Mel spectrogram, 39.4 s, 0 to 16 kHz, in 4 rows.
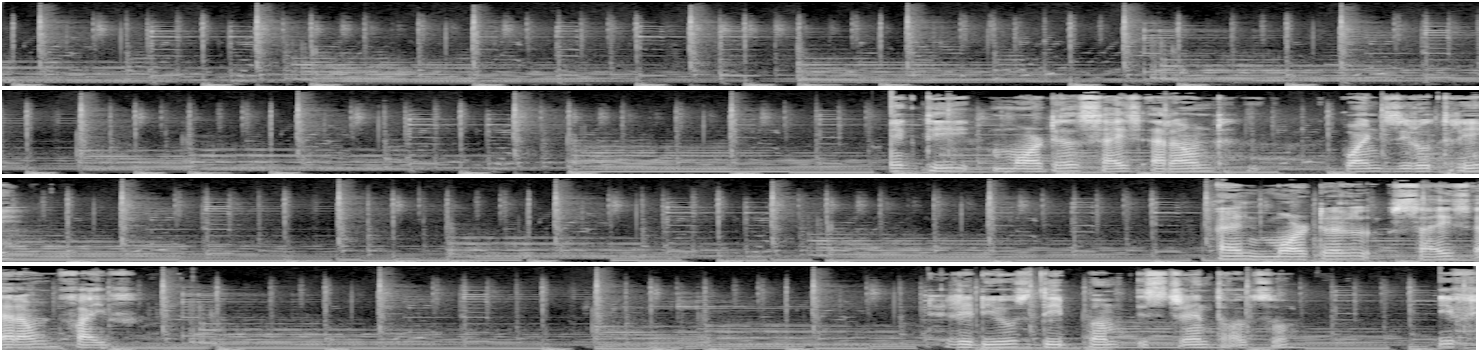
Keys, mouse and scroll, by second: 3.8-10.3 drag, 10.3 scroll up 2, 16.4-20.6 drag, 20.6 ctrl+z, 20.9 ctrl+z, 24.9 click, 30.3-32.0 drag, 32.0-32.5 scroll up 5, 33.0-33.4 scroll up 2, 33.4-33.8 scroll down 3, 34.5 scroll down 1, 36.7-39.3 drag.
